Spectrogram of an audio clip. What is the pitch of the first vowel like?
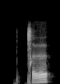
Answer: rising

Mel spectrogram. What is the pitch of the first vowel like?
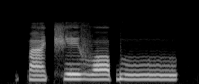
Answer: low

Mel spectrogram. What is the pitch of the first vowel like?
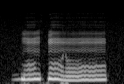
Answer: high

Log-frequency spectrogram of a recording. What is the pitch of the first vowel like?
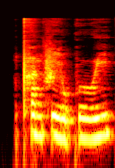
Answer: low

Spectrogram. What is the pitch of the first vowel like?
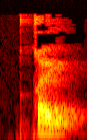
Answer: low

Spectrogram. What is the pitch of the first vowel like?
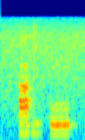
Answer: high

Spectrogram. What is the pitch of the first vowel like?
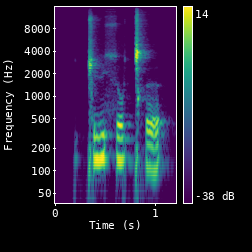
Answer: rising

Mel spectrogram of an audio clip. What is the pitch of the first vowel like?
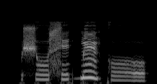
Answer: low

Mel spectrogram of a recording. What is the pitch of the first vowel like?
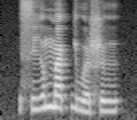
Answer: rising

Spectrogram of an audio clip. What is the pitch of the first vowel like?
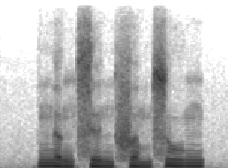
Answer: low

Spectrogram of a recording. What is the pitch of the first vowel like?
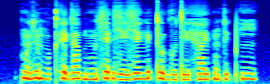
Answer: falling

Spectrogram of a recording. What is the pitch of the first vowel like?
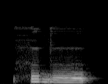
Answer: high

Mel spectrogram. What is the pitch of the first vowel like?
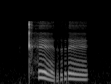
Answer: falling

